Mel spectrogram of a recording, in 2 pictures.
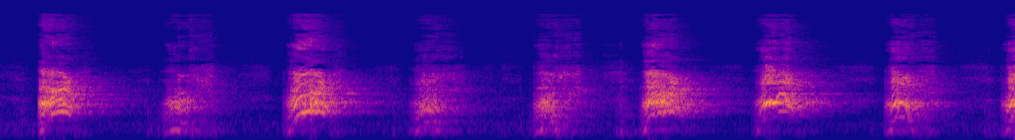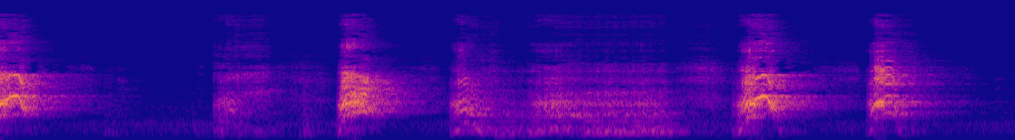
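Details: Maltese dog playing fetch indoors, making playful vicious-sounding noises: a run of short, sharp, high barks roughly every half second, with a rougher growling stretch near the middle and a brief pause partway through.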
